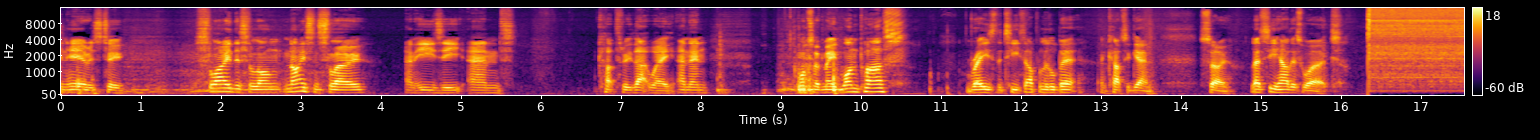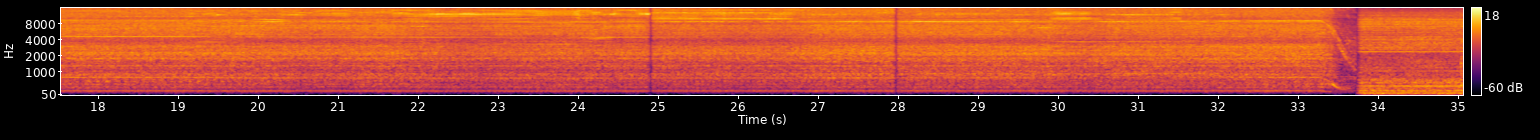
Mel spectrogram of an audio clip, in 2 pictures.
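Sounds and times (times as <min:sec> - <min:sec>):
table saw cutting wood: 0:00.0 - 0:03.4, 0:16.4 - 0:35.0.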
